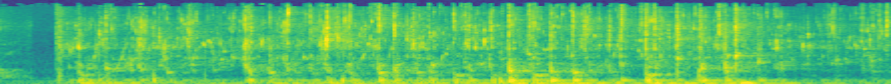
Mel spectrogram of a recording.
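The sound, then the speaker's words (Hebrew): Water pours steadily into a deep bowl, filling it for a science experiment done at home, a continuous splashing trickle with faint gurgles that holds at an even level for several seconds, with no talking. “קערה עמוקה מלאה מים.”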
